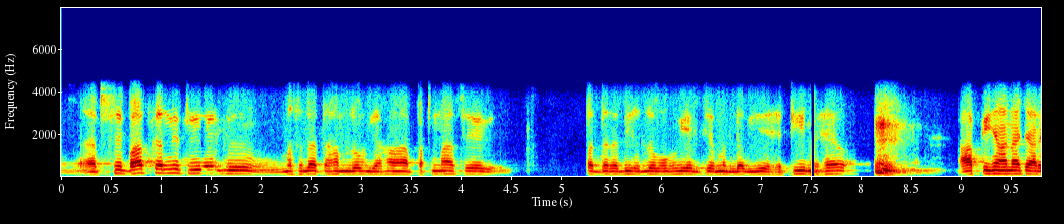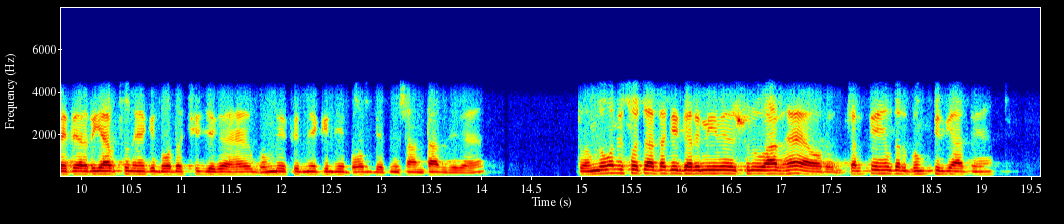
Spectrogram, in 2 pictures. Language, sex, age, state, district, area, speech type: Urdu, male, 45-60, Bihar, Araria, rural, conversation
